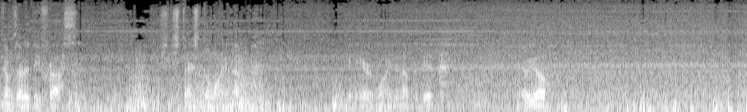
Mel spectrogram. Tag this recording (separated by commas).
Speech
